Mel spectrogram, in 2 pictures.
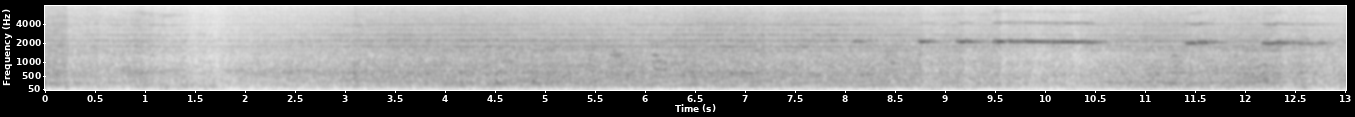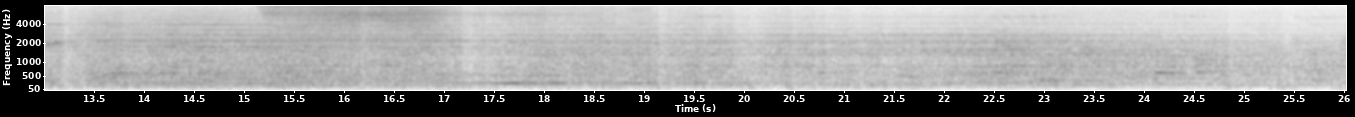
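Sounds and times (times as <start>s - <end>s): train wheels squealing: 0.0s - 2.0s, 2.7s - 20.0s
loud hiss burst: 15.0s - 17.9s.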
